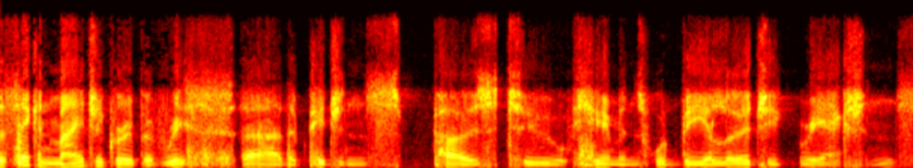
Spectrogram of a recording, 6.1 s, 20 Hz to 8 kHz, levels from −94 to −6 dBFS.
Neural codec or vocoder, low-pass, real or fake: none; 7.2 kHz; real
